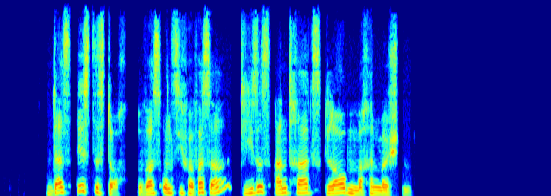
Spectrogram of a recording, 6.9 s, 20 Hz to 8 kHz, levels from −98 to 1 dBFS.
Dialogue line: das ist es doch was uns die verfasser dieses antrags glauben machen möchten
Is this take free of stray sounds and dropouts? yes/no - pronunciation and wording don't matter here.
yes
